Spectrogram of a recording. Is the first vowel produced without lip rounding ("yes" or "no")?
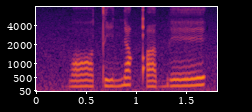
no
